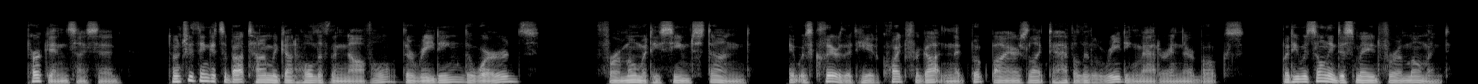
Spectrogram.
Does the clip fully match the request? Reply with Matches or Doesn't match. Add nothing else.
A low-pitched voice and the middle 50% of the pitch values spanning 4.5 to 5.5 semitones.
Matches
